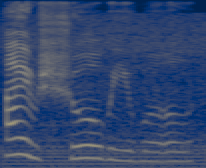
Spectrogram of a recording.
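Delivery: lightly voiced snorting dad, a bit slow; light snort through the words; snorting Daddy Pig. A narrator's reading. Daddy Pig snorts his reassurance to Peppa. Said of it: "snorts Daddy Pig".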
